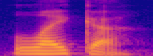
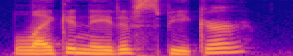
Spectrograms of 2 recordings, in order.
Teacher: I hear the K linking to the schwa, like a. Like a native speaker.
